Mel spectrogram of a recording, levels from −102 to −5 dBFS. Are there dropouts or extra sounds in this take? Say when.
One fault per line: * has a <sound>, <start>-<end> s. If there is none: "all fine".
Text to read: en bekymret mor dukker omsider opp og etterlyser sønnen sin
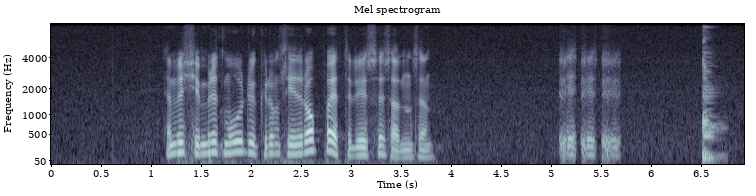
* has a laugh, 5.1-5.7 s
* has a thud, 6.5-6.8 s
